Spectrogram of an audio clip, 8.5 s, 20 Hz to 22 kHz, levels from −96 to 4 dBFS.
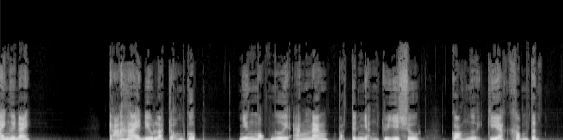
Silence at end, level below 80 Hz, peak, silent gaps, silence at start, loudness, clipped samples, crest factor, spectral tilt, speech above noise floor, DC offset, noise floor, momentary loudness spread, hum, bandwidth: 0.35 s; -40 dBFS; -2 dBFS; none; 0 s; -18 LUFS; under 0.1%; 18 dB; -6.5 dB/octave; 55 dB; under 0.1%; -72 dBFS; 10 LU; none; 15 kHz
